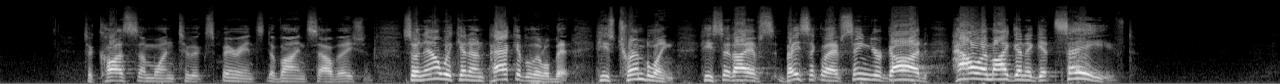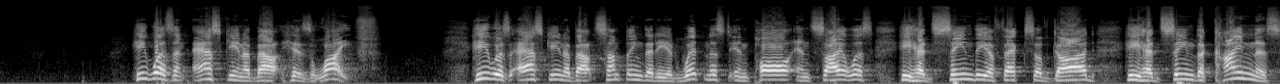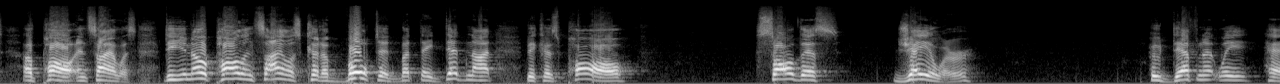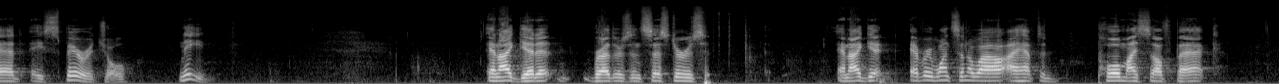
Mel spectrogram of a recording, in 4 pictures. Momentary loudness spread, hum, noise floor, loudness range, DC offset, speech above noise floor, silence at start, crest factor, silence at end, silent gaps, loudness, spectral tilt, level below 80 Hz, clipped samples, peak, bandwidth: 15 LU; none; -59 dBFS; 9 LU; 0.7%; 47 dB; 0.9 s; 14 dB; 0.75 s; none; -12 LUFS; -4.5 dB/octave; -40 dBFS; under 0.1%; 0 dBFS; 16 kHz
